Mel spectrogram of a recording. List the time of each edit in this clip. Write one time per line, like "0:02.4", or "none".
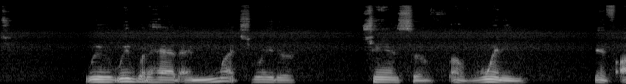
0:02.5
